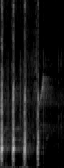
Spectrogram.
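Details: Hen calling as a lure, four short sharp clucks spaced roughly a quarter second apart, the last slightly softer, then silence.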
